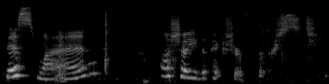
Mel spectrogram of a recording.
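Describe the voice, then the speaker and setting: High-pitched woman teaching kids in broad singsong. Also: animated, slow pace, a little hiss or hum. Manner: simple explanations with emphasized, repeated sounds and questions. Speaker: teacher of young children. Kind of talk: children's poetry lesson with read-aloud.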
